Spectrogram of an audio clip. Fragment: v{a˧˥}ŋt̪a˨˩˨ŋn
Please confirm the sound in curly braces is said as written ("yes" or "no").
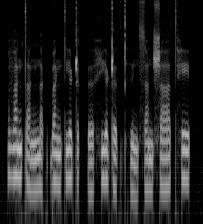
no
